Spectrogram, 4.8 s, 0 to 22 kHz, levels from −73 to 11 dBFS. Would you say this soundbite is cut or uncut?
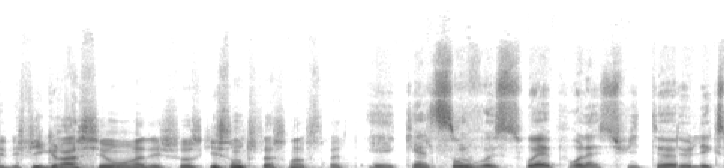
uncut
